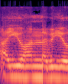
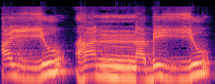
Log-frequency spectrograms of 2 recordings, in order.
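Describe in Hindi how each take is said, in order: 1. दोहरी 'y' की आवाज़ छोटी काटी जाती है। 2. दोहरी 'y' की आवाज़ पूरी तरह लंबी खींची जाती है। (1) "ऐसे नहीं पढ़ना" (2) "या का जो हक है वो पूरा अदा करना चाहिए"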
